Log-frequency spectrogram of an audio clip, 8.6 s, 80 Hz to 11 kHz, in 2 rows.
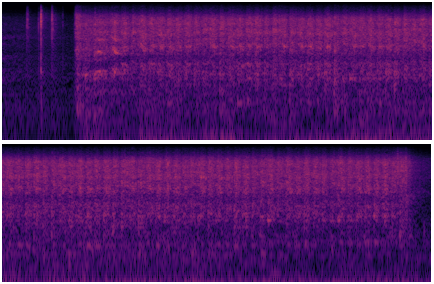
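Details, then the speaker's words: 2007 Maserati Quattroporte, crank no start, ECU back from repair with immobilizer disabled, no dash lights: starter turns engine steadily about four times a second for eight seconds without firing; crank no start. "Okay, it cranks over, which is good. But I need lights on the dash."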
